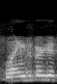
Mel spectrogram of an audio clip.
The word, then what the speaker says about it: Laingsburg: an optometrist from uh lburg Michigan did I pronounce that right Dr Brendan yes lburg is correct okay where where in in relation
